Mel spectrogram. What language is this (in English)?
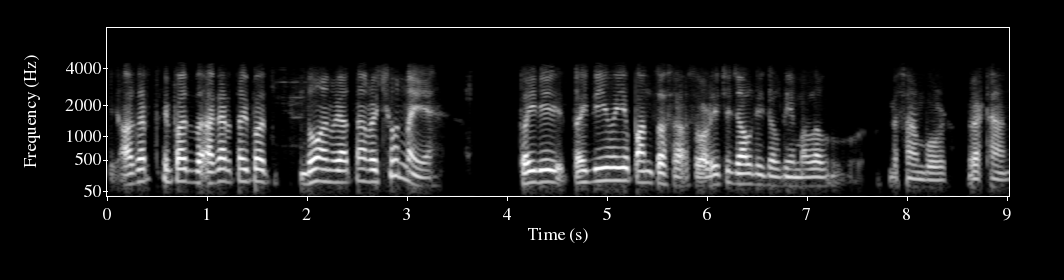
Kashmiri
